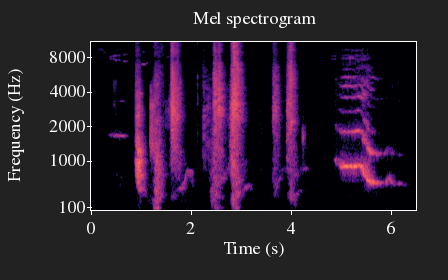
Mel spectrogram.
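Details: Cavalier King Charles Spaniel puppies snuggling at home on a warm Friday morning, raised as emotional support animals; bursts of snuffling and rustling give way to a drawn-out, falling, harmonic whimper near the end.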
